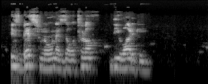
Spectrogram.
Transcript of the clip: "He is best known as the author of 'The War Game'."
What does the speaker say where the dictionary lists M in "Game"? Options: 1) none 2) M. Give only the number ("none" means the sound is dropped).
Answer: 1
